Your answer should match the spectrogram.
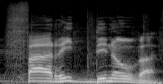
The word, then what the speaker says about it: Fakhridinova: Sounds like Dinara Faridinova. Faridinova. – Right. – An emphasis on the second I, Faridinova, not Faridinova.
